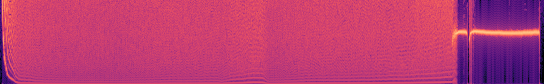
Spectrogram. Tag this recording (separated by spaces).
bent circuitbending electricity electronic glitch hum lofi melody noise power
